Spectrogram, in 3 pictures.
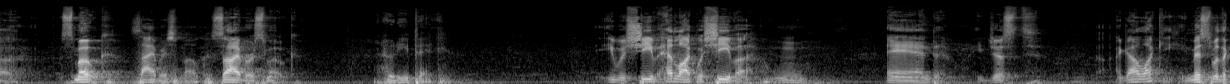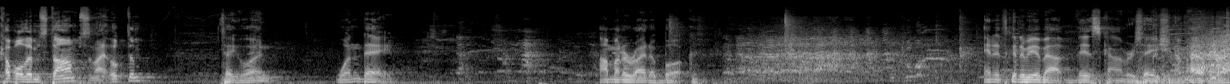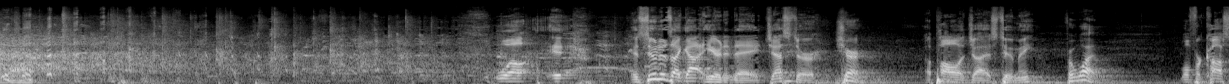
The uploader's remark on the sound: The live show from our event at Flying Ace Farm this past October is here for your enjoyment.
